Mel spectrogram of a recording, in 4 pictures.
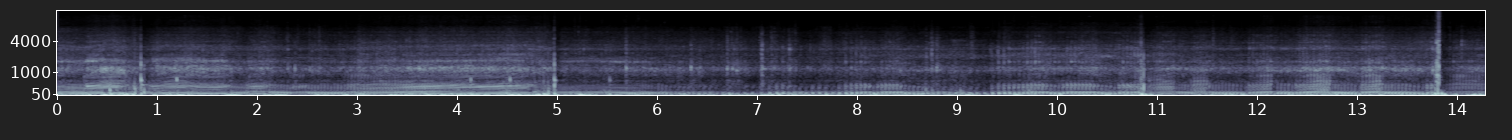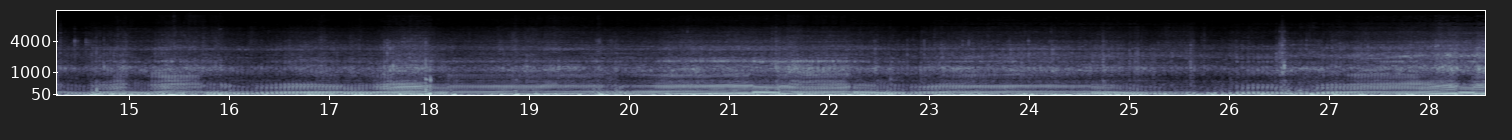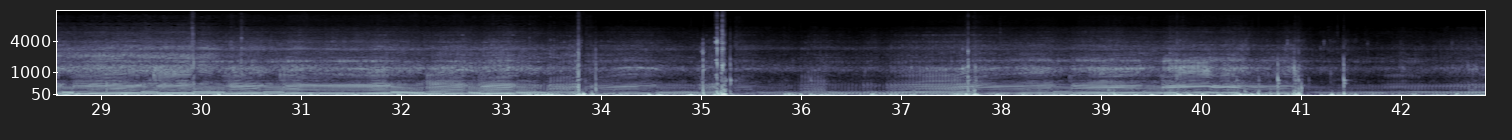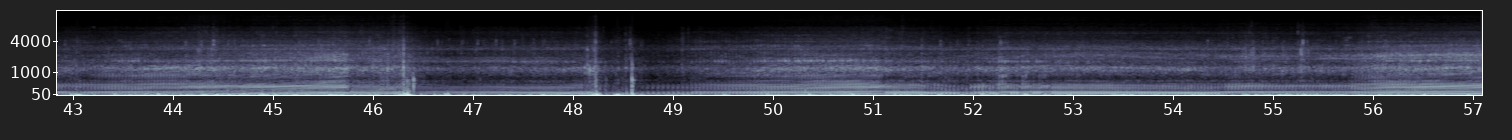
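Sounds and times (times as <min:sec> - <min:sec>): small motorbike engine revving: 0:00.0 - 0:06.4, 0:07.2 - 0:57.0
bike knocks and rattles: 0:04.0 - 0:11.5, 0:44.1 - 0:49.4.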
